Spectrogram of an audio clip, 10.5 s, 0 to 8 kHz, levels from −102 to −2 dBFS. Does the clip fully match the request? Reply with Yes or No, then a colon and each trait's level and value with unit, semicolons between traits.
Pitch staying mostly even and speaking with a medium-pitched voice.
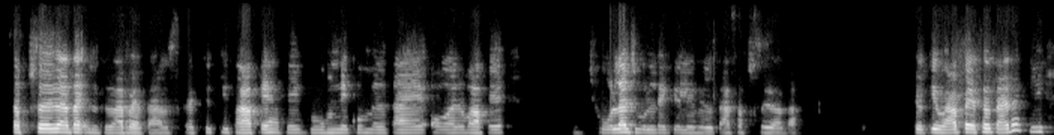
Yes: narrow, 2.3 semitones; medium, 180 Hz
